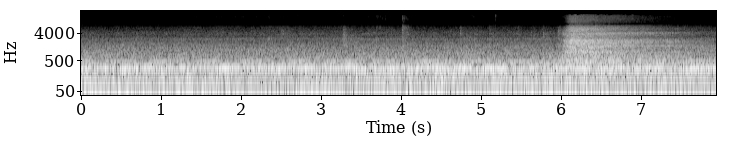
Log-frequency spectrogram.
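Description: Seibu 2000 series electric commuter train running, heard from inside the car: a steady low rumble from the wheels and track with a steady hum over it. About six seconds in, a loud hiss rises and holds until near the end.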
